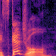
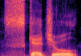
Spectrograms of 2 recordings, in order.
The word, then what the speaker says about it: schedule: an S oh my schedule right schedule whereas I would say do you know the schedule schedule shed schedule Oh I say schedule but it's it's funny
